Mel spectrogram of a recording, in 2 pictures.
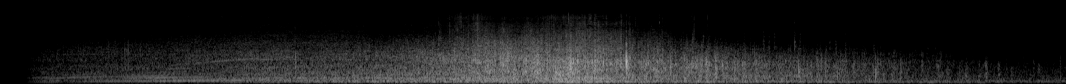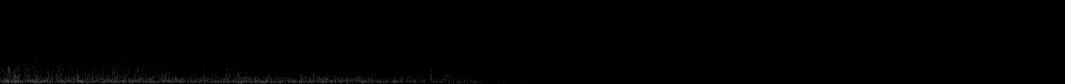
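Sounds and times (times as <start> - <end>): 
sedan driving on pavement and gravel at medium speed: 0.3 - 15.6.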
